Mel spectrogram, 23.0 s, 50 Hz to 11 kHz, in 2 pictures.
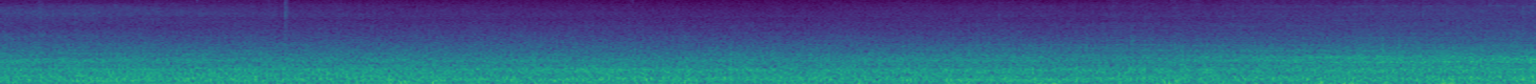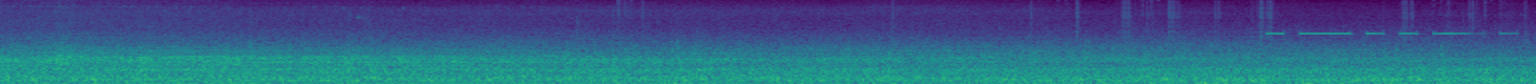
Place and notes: Sherwood Forest - Commute
We do it every day until it seems we can do it in our sleep. Yet propelling 3,200 lbs of steel down the road at 60 mph is hardly something you'd want the people around you to be doing in their sleep.
Of all the soundscapes I've made, this one is a bit of a cheat. I found that a single commute on an average day is very, very boring (and thank goodness for that). The vast majority of cars on the road today are remarkably quiet and nondescript. It is the rare dumptruck or Harley that is even distinguishable, and they're usually hurtling past you in the next lane rather than waiting patiently to be recorded. So this soundscape was assembled from several trips, with windows up and windows down, on the highways and byways, morning and evening commutes. Several hours of raw tape was edited down to just 27 minutes of "highlights."
And I still didn't capture a single good crash.
Major elements:
* Getting into my truck (Mazda B-2200, 1989, red)
* Opening the garage door
Snohomish County, Washington, United States of America, 13 September 1999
